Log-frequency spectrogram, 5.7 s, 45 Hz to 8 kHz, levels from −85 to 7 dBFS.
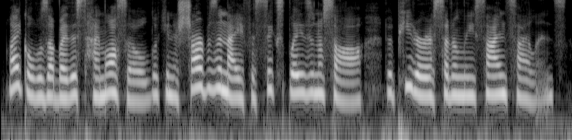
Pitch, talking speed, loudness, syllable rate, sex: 235 Hz, 250 wpm, -16 LUFS, 6.6 syllables/s, female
